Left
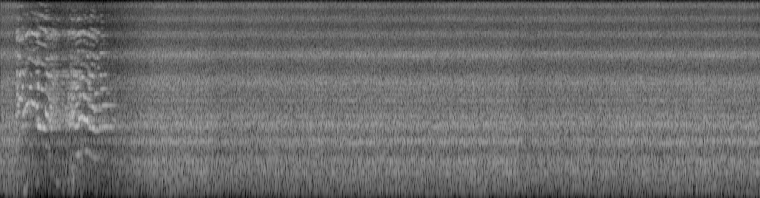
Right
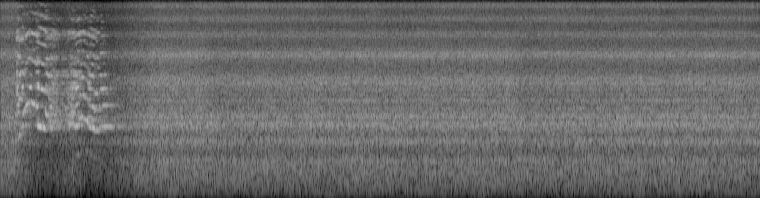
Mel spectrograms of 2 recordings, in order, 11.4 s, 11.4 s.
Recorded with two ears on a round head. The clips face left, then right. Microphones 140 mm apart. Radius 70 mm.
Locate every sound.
0.2 s a squeak: 75° left (ahead or behind), 0.7 m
